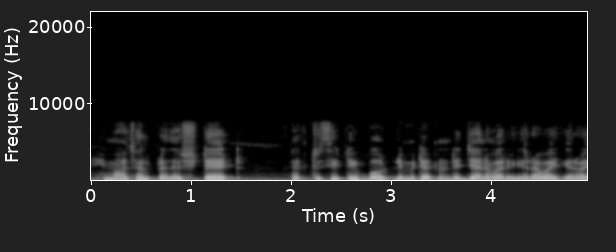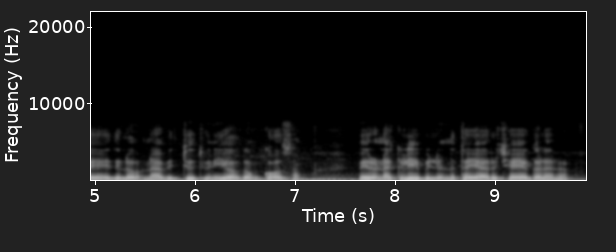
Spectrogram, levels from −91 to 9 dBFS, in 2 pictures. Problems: none marked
